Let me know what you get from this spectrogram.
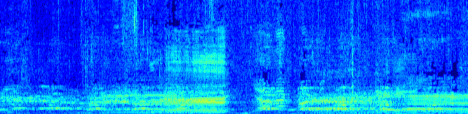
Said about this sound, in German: Am Ortsrand von Anach liegen die Schafställe, drumherum Weidefläche.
